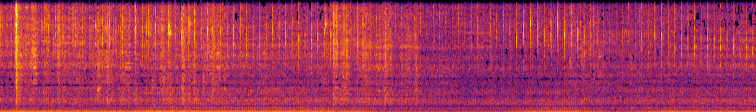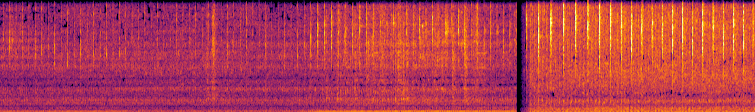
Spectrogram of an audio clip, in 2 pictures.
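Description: Tractor diesel engine running under load while pulling a tined cultivator, its hum swelling and fading as the tractor moves across the field. Near the end the tractor is close by, and the engine is louder with a fast, even beat.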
